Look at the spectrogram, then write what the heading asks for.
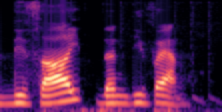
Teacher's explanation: primary itu berada di suku kata kedua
